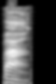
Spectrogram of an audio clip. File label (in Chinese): "man", pinyin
